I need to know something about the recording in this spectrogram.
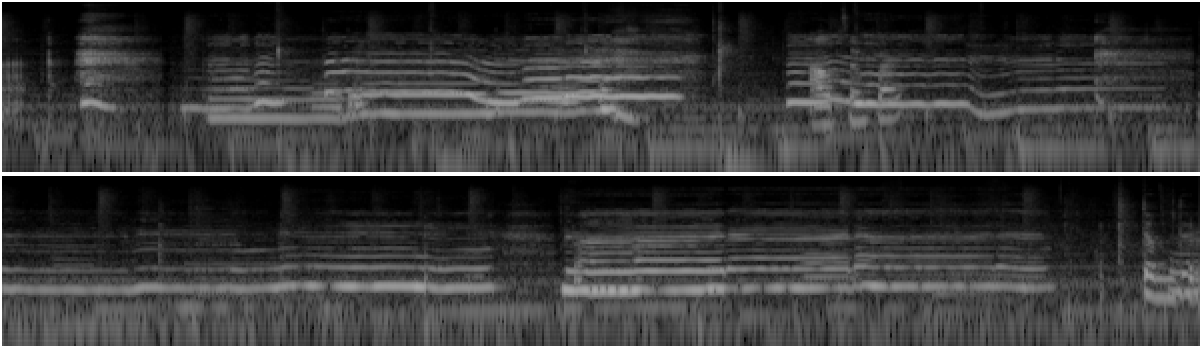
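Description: A woman's voice humming a tune without words, in long held notes that slide from one pitch to the next, with a few short breaks.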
